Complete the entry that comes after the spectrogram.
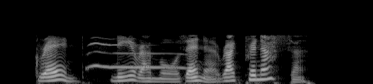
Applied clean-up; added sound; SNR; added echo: classical method log-MMSE.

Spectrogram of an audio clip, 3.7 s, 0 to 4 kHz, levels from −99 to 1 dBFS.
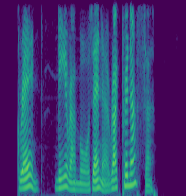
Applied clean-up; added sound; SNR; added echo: neural separator model SepFormer WHAM!.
